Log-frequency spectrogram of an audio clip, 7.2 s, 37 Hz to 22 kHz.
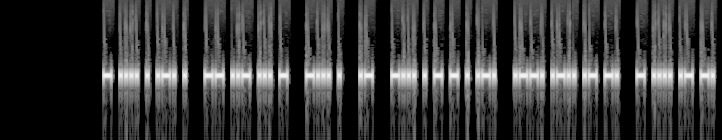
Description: Morse code, heard as a keyed tone, about 46 wpm, 700 Hz. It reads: THERE MUST BE A BETTER PLAN THAN
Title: Sentences from Top 1000 Words - Review Part 4 - 45wpm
